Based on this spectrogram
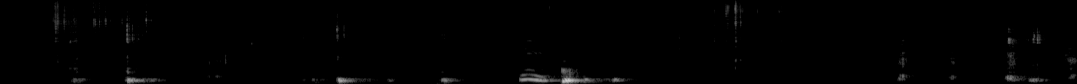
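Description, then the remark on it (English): Someone chews crackers topped with slices of pepper jack cheese, with intermittent crisp crunches and soft wet mouth sounds spread over several seconds and quiet pauses between bites. No one speaks. “So I've placed some slices of a nice pepper jack on some crackers for you. So give those a try with some sips of our wine today.”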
